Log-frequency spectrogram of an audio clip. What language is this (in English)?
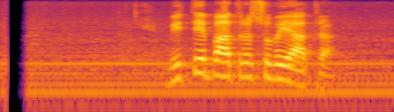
Nepali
